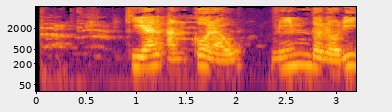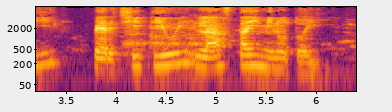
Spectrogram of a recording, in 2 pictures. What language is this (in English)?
Esperanto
